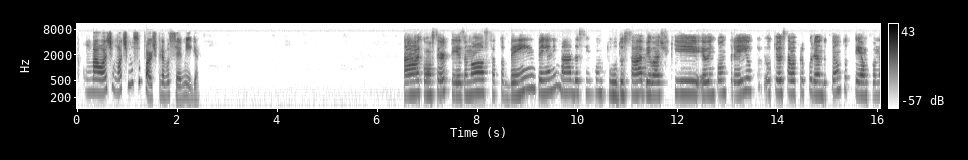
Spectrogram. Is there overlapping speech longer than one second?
No

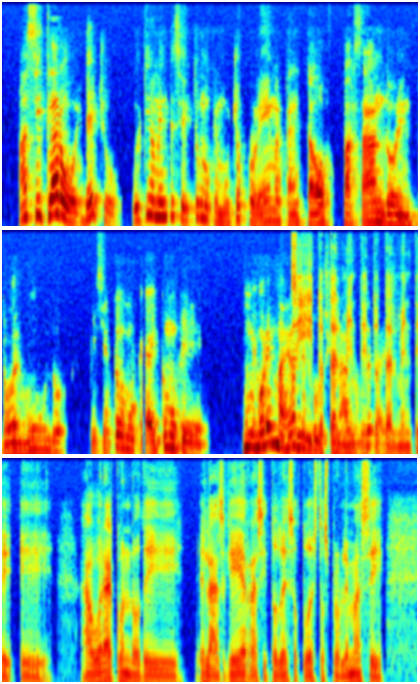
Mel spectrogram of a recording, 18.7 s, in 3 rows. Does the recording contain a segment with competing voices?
Yes, from 10.6 s

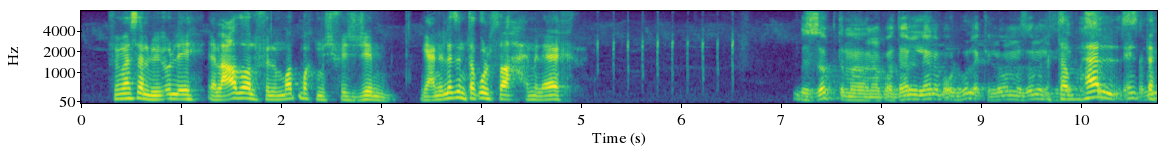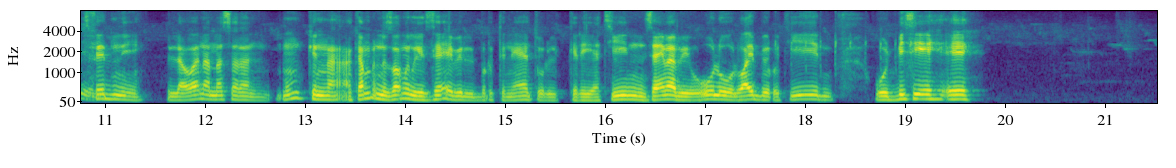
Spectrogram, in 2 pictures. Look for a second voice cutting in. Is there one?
Yes, from 9.8 s

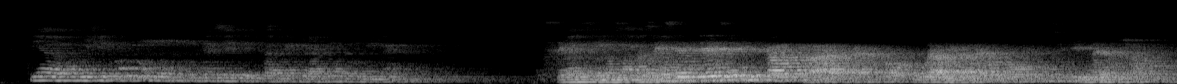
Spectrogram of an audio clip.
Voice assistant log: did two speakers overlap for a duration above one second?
Yes, from 5.6 s

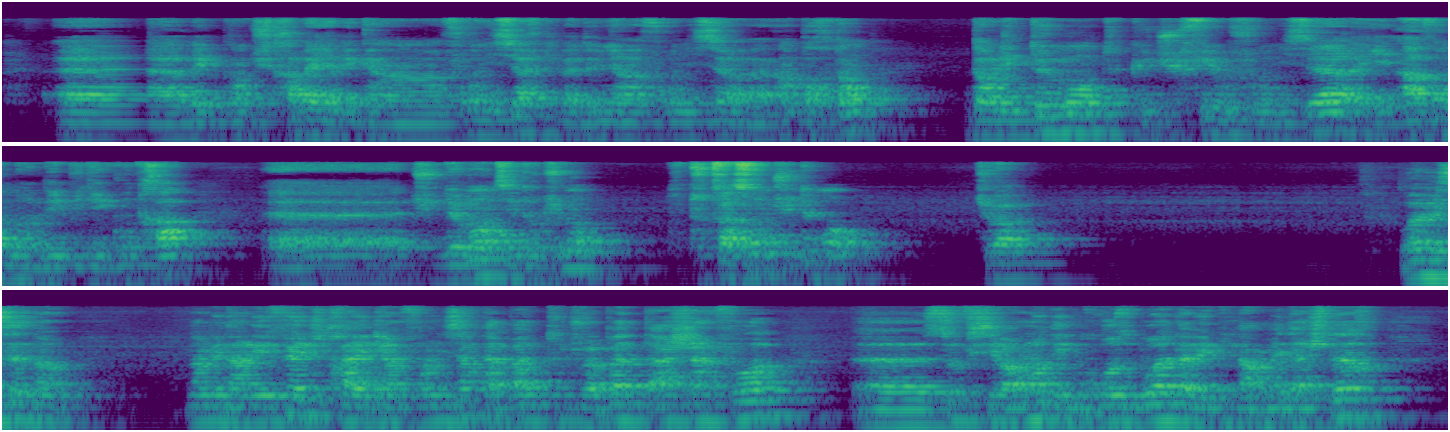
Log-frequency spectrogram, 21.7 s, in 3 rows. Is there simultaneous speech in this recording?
No

